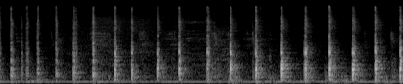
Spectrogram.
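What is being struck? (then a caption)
Wooden desk. Fast, aggressive hand tapping on a wooden desk produces about twenty short, dry knocks at roughly two per second, with slightly uneven spacing. Each knock has a woody mid-range tone around 760 Hz with a bright click on top, and dies away almost instantly. A faint, steady low hum runs underneath throughout.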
